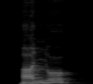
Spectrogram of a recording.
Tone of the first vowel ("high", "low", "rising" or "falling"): low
